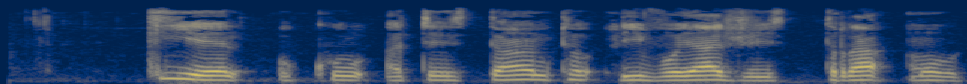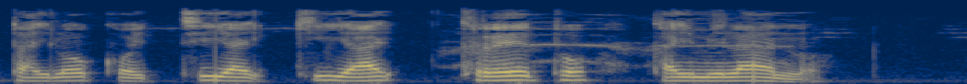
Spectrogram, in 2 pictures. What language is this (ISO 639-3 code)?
epo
